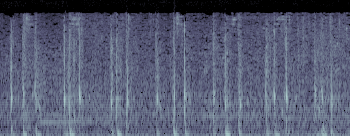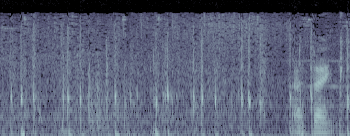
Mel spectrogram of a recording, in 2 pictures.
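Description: Horse hooves clop steadily on a hard road.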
